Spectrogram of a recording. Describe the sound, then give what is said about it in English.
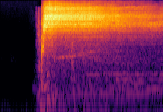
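A sliding door opens with a sudden loud pneumatic hiss that kicks in sharply, then holds as a bright, airy rush with a faint mechanical whine underneath, fading slightly as it continues. “The door hissed open, and Doug led the way down the platform.”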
